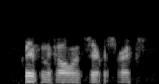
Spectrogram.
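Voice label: EMS dispatch; wake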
